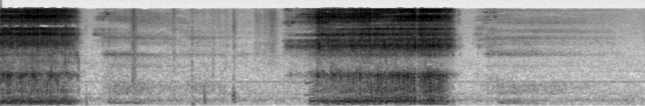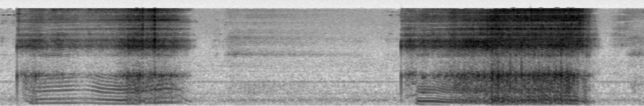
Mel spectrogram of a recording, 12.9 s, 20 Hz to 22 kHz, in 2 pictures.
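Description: Loud rasping snores alternate with quieter tonal breaths, about 16 breath sounds a minute, in a small quiet room: snoring.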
